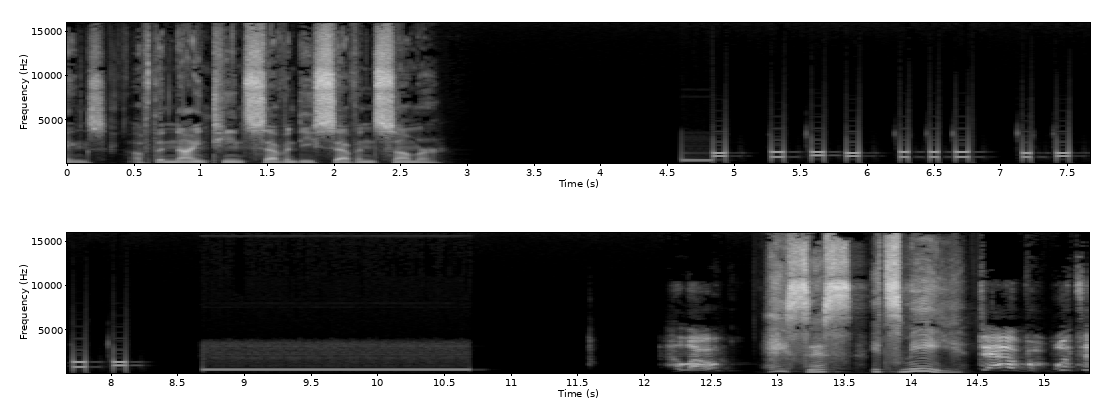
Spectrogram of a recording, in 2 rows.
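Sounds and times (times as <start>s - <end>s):
speech: 0.0s - 2.9s, 12.4s - 15.3s
steady clear telephone dial tone: 4.6s - 10.8s
touch-tone telephone keypad beeps: 4.8s - 8.3s.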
